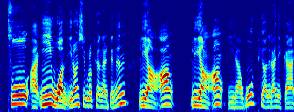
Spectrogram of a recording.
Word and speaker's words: 两: 숫자 2는 R이라고 읽죠. 자, 그런데 R이라고 표현하는 이 숫자 2가요. 시간, 수량, 금액 등을 표현할 때는 리앙이라고 표현이 된다고 합니다.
